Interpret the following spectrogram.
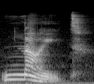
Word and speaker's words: knight: funem u góry i dlatego też to słowo czyta się płuc zamiast eksport Podobnie jest z wyrazem Night czyli rycerz Jak widzimy w pisowni tego wyrazu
